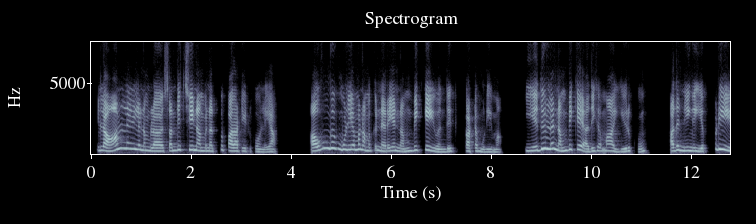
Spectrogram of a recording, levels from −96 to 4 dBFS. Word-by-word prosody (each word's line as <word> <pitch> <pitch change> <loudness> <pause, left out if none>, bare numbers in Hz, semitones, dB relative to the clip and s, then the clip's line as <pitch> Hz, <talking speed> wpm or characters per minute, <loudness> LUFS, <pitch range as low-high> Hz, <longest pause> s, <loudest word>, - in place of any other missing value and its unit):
இல்ல 265 0 +3 0.2
ஆன்லைன்ல 385 0 +1
நம்பள 255 -4 -1 0.3
சந்திச்சு 305 +5 +1
நம்ப 240 -2 0
நட்பு 210 +8 -7
பாராட்டிட்டு 225 -3 0
இருக்கோம் 190 -1 -11
இல்லயா, 175 +3 -5 0.8
அவங்க 405 - 0 0.2
மூலியமா 325 +1 +1
நமக்கு 245 -2 -6
நிறைய 220 +5 +2 0.2
நம்பிக்கை 275 +8 +3 0.2
வந்து 175 +3 -5 0.3
காட்ட 215 +1 -1
முடியுமா? 170 0 -7 0.7
எதுல 380 +7 +3 0.2
நம்பிக்கை 310 +6 +2
அதிகமா 235 +4 -4 0.3
இருக்கும். 205 -1 -7 0.5
அத 235 - +1 0.2
நீங்க 250 -2 +1 0.2
எப்படி 330 - 0
245 Hz, 115 wpm, -23 LUFS, 210-310 Hz, 0.8 s, இல்ல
